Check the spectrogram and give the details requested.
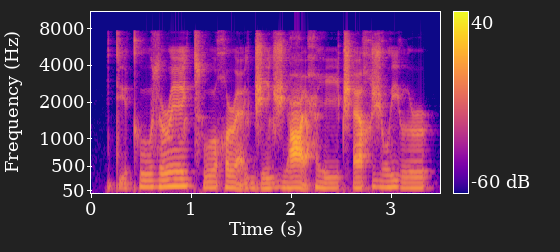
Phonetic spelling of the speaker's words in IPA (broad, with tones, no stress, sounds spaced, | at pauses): tʲ ḛ˧ kʰ uː˧ z ɹ eː˦ lʲ t͡sʼ uː˧ χ ɹ æ̰˧ lʲ d͡ʒ i˨˦ lʲ ʒ i̤˧ ʕ ḛ˦ ħ ɦ iː˧ t͡ʃʼ æ˦ χ ʒ o̤˦ j ɯ˧ ɹ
